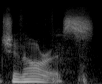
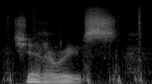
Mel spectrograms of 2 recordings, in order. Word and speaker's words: Chernarus: And for the record, it is not Chinarus. It is Chernoo like Bellarus.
